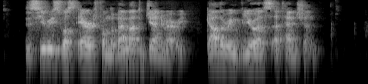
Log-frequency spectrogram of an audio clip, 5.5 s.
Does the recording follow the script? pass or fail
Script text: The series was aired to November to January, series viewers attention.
fail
